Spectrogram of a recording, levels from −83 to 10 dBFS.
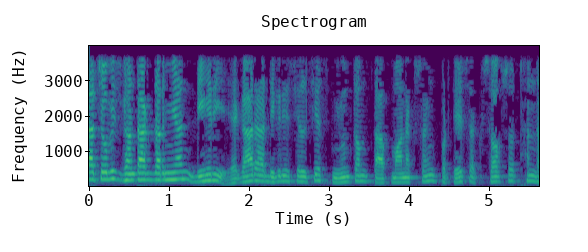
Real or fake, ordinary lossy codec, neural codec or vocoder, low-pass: real; none; none; 3.6 kHz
